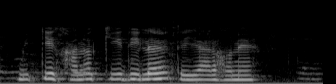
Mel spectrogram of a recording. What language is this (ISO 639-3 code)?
mag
